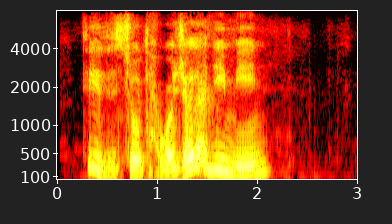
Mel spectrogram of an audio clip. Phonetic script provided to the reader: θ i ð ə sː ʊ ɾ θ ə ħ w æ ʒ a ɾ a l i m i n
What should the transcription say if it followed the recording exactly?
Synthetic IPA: θ i ð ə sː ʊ ɾ θ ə ħ w æ ʒ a ɾ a l i m i n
